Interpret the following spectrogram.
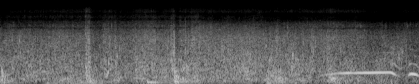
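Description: Water rushing and splashing along the hull of a one-person outrigger canoe (OC1) as it is paddled through chop, with wind on the microphone. A short held tone sounds near the end.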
